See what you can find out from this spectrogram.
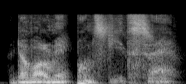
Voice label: Gnome Male Help; wowpreklad; czwow; GnomeVocalMale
